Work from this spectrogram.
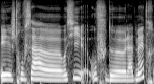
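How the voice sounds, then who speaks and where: This is a woman's voice. Her pitch is fairly high. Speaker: comedian, podcast host. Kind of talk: podcast interview questions.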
